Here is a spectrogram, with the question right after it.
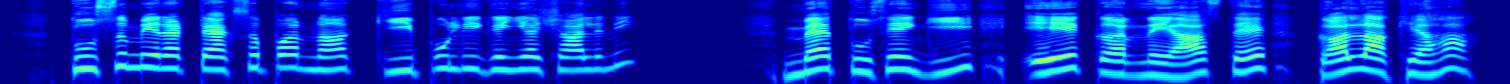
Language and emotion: Dogri, angry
